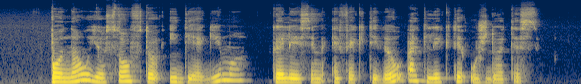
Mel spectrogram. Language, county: Lithuanian, Telšiai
